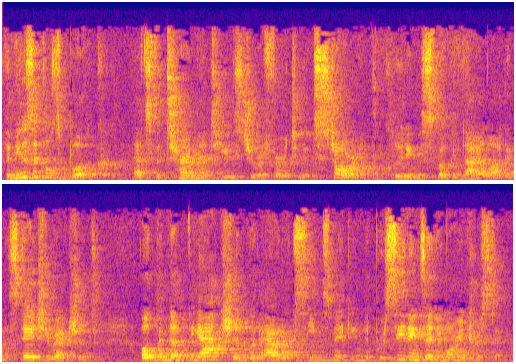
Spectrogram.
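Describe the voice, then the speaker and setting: An author and English professor, a middle-aged American woman, reads a personal essay briskly in an expressive, medium-pitched, darkish voice with hardly any pauses. Her asides are wry, self-deprecating, and conversational. The large room echoes heavily, with faint background noise.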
